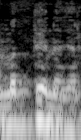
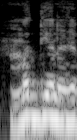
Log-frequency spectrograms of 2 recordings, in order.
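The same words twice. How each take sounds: First: मध्य नजर said as madde nazar; मध्य नजर, first word madde, no ya; correct pronunciation. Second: मध्य नजर with a madhya ending; मध्य नजर, first word ending in -ya; wrong pronunciation. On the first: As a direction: say मध्य नजर with a doubled d and an e ending. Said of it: "क्या होता है?". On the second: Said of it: "मध्य नजर नहीं होता". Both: Shown as a demonstration.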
